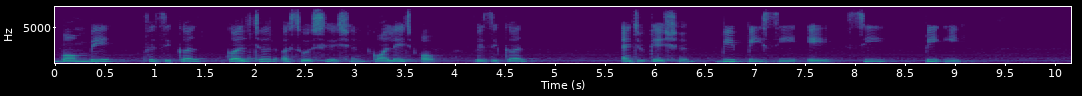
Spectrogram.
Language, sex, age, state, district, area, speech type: Goan Konkani, female, 18-30, Goa, Tiswadi, rural, read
